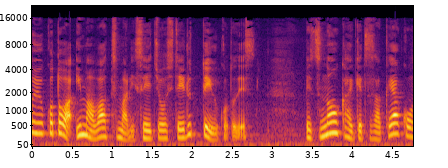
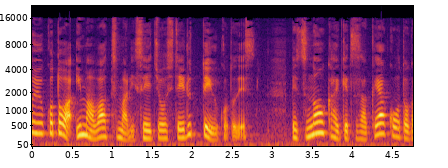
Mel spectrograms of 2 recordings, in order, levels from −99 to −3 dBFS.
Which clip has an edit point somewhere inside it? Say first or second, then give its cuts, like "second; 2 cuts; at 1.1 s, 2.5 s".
second; 1 cut; at 3.2 s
